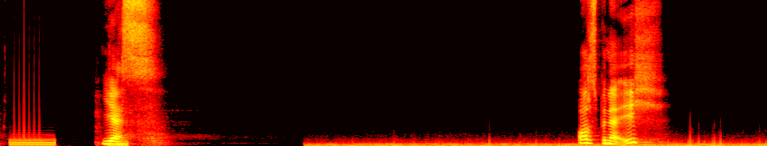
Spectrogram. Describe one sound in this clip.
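A young woman speaks close into a microphone.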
